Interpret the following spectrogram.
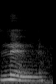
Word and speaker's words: Mün: can sometimes you see you see like the Mun written down with spelt M U with an umlaut over it and N and that would actually be pronounced moon so but then you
